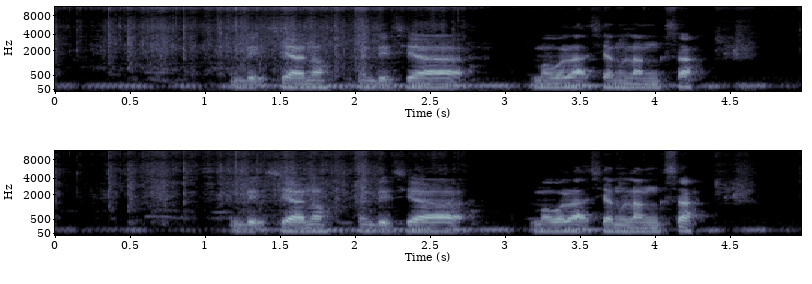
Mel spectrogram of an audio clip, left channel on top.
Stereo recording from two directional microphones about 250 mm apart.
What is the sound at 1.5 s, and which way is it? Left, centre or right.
Speech, centre.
